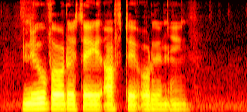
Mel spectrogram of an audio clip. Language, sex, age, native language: Icelandic, male, 15, English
